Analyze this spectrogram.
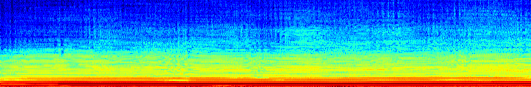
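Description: Car exhaust note at steady high revs, picked up right beside the tailpipe, holding one unchanging pitch, with wind and road rumble underneath.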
